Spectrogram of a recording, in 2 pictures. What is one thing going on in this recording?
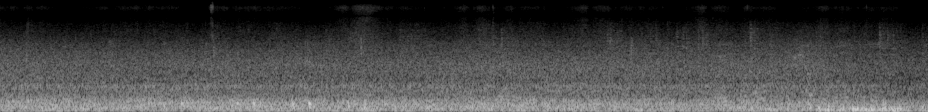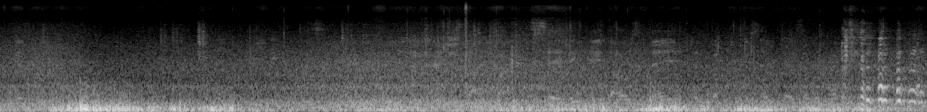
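Wind blows steadily outdoors, rumbling in stronger gusts.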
